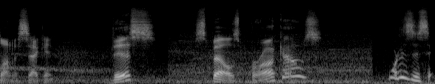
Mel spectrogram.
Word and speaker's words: Bronchos: Broncos, but it's spelled Bronchos.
